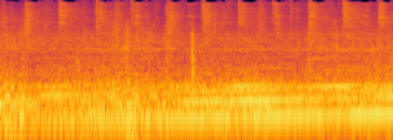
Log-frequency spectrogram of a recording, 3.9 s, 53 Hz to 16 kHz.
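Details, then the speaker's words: 2002 Porsche 911 996 Targa M96 flat-six after misfire fix, in fourth gear from about 1500 rpm at full throttle: engine climbs smoothly with no stumble or hesitation, pulls cleanly without misfire. "just pulls and pulls and pulls and i need to lift up fantastic"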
